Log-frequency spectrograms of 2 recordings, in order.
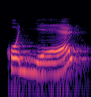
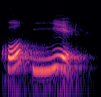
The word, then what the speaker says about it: colher: eles estão fazendo cormier notem que a minha pronúncia colher colher e como que eu vou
